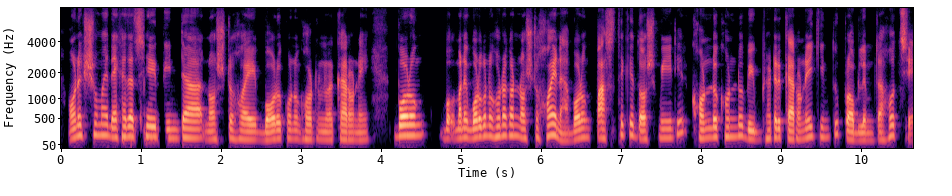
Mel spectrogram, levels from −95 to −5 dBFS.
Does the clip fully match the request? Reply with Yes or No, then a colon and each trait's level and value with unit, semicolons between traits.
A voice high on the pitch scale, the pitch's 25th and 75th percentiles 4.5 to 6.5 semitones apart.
No: medium, 145 Hz; average, 5.3 semitones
